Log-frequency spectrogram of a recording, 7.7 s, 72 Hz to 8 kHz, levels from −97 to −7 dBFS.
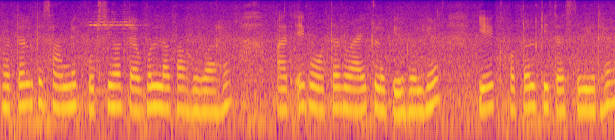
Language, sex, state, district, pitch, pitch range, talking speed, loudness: Hindi, female, Uttar Pradesh, Muzaffarnagar, 210 Hz, 200-225 Hz, 155 wpm, -20 LUFS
